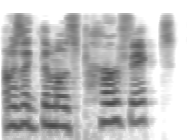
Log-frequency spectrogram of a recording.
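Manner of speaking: ordinary talk, nothing marked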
